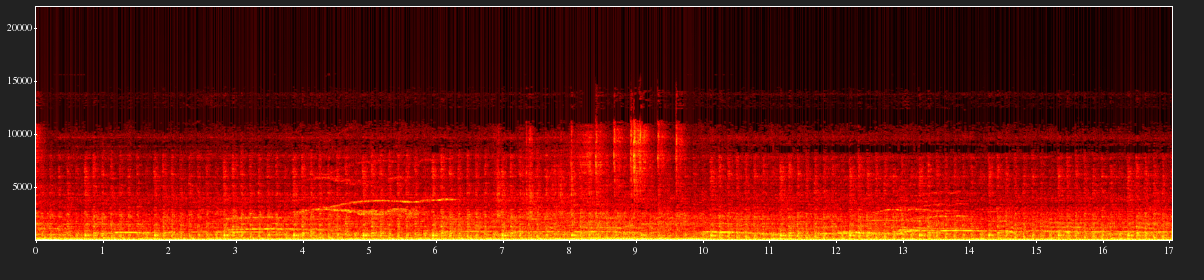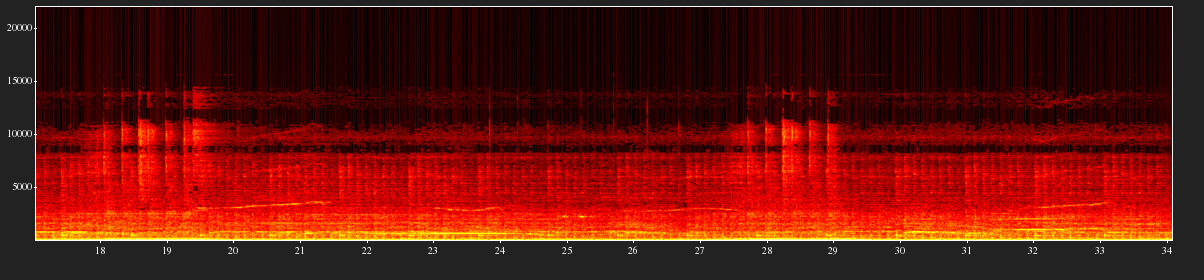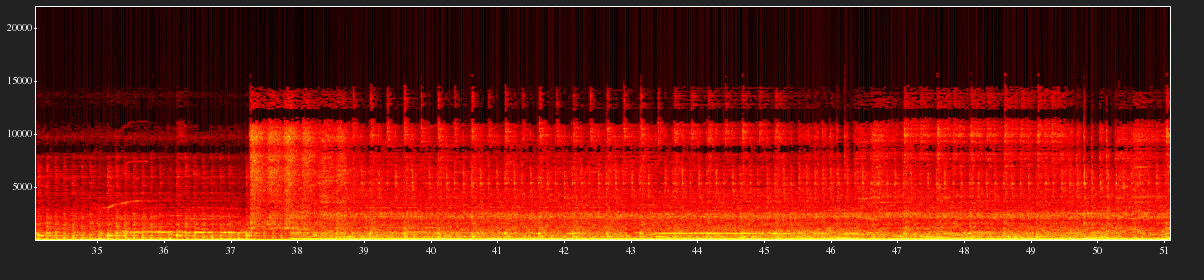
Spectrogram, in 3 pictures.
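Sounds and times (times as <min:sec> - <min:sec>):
thrash metal band playing live: 0:00.0 - 0:51.0.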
